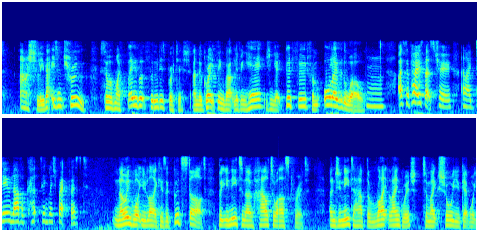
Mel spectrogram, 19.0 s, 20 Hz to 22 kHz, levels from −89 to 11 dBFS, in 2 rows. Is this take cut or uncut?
cut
